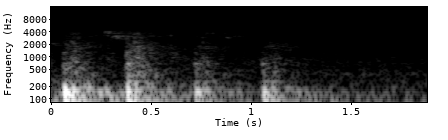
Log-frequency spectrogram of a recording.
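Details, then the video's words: Siberian Husky recorded on 13 March 2021 at 4:17 pm, giving four short, low barks spaced about a third of a second apart, the last ones fading. "Husky barking"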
